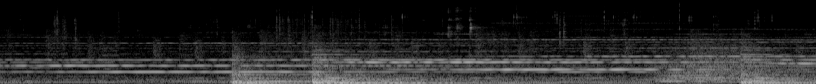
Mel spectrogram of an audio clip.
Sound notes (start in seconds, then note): 2.3 beetles rustling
